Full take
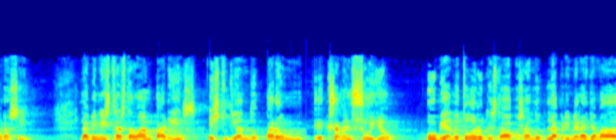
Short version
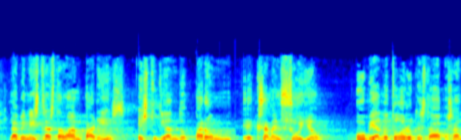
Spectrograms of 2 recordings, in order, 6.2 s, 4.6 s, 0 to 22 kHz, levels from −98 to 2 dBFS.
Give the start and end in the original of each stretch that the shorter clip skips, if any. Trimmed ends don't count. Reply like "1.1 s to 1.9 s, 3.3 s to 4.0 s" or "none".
none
